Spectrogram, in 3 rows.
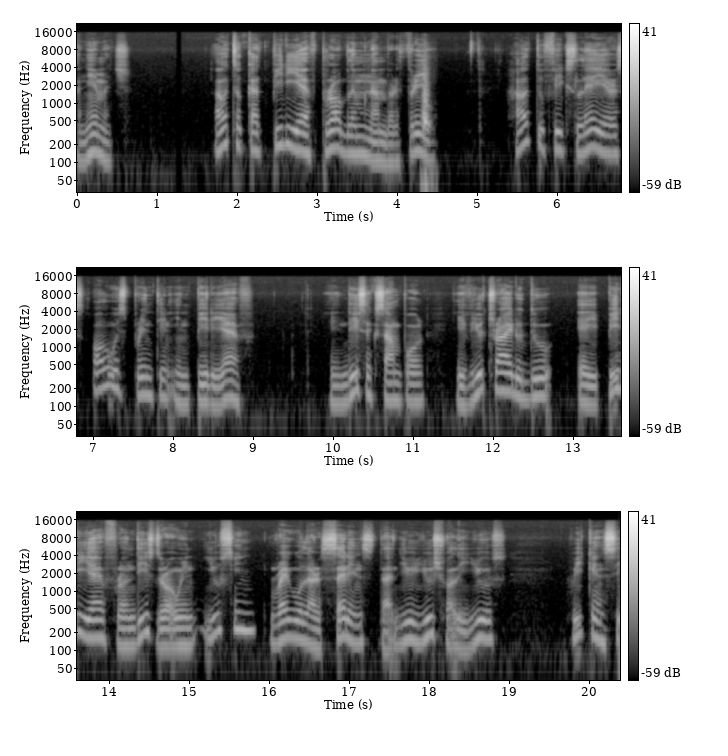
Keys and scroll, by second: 0.0 Escape, 0.2 Escape, 0.3 Escape, 1.4 ctrl+p, 15.6 Escape.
